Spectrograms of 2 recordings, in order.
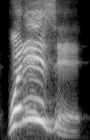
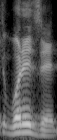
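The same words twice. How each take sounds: First: The question is asked in a harsh, aggressive tone. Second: The question is asked in a calm, polite tone. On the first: The speaker is hostile and demanding. The speaker calls it wrong. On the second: The speaker is curious and means no offense. The speaker calls it right.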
